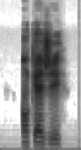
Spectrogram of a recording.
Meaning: to cage, encage
- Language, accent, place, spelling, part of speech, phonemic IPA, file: French, France, Lyon, encager, verb, /ɑ̃.ka.ʒe/, LL-Q150 (fra)-encager.wav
